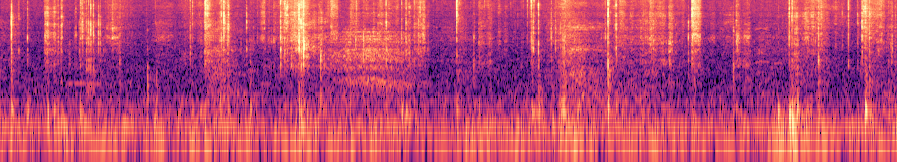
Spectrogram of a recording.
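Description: Origami paper being folded and creased by hand, with faint, irregular crinkles and crackles of the paper.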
